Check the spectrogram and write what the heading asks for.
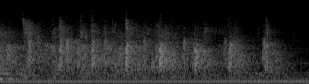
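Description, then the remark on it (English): A small group claps by hand in a loose, uneven burst of applause lasting a few seconds, moderately quiet, with no voices over it. “Yeah, that deserves a hand clap.”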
